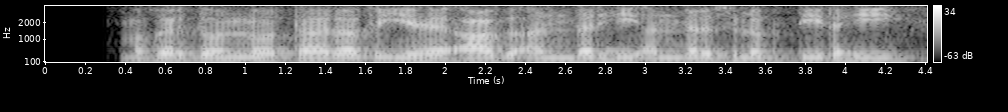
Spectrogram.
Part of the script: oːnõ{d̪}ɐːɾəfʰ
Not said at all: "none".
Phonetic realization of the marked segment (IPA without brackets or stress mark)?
t̪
